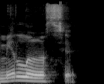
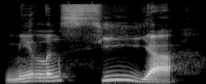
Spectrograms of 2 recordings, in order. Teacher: A tônica é o si. É uma palavra paroxítona terminada em A.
